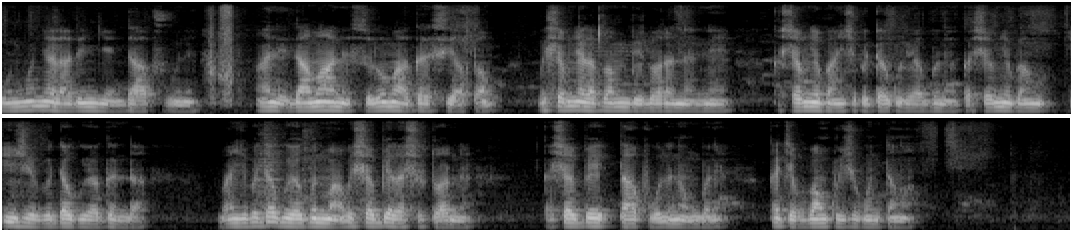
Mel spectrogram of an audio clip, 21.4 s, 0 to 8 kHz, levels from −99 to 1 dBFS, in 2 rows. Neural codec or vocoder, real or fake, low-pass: none; real; 7.2 kHz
